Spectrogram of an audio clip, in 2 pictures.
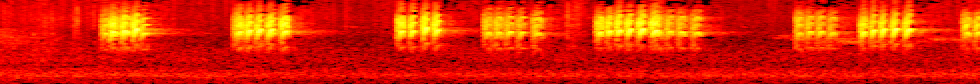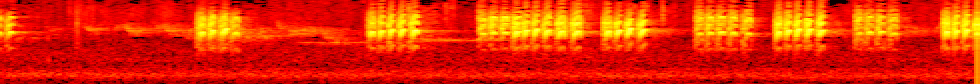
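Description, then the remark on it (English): A crested tit repeatedly gives short, sharp, high-pitched trilling calls in quick succession, clear, over a low steady background rumble. “The call of the crested tit, very sharp, very precise.”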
